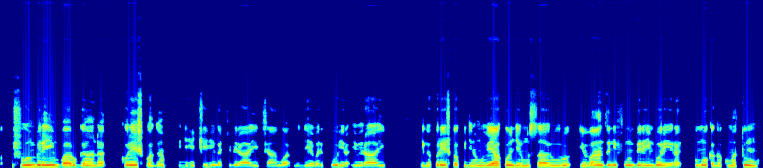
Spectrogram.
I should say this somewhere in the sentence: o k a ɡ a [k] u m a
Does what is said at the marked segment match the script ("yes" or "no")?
yes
